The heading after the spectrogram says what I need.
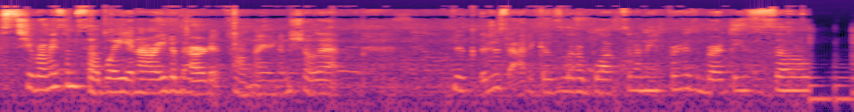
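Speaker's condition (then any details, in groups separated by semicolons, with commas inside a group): No condition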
